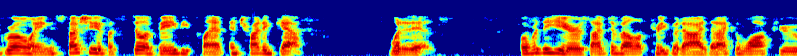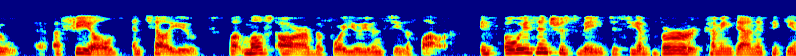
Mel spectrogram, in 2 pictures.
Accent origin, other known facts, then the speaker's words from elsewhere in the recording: Brazil; moved away; also born or lived in Ozarks; I was raised in Brazil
